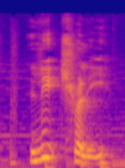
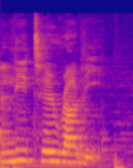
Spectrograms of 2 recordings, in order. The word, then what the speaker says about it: literally: mots préférés en anglais litally Lally l like that Lally litally et pas literally Lally litally encore une fois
